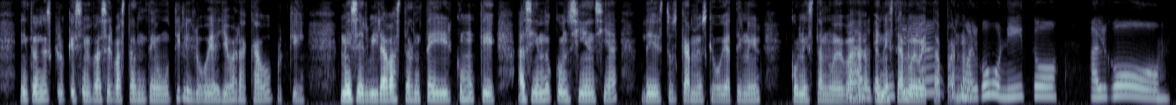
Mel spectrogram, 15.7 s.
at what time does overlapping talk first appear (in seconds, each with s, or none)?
11.3 s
